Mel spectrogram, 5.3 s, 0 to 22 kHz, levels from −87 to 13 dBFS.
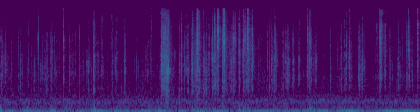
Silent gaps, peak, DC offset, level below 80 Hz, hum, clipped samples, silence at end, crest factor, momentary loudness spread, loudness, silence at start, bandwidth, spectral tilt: none; -18 dBFS; under 0.1%; -62 dBFS; none; under 0.1%; 0 s; 36 dB; 17 LU; -51 LUFS; 0 s; 17 kHz; 0 dB/octave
